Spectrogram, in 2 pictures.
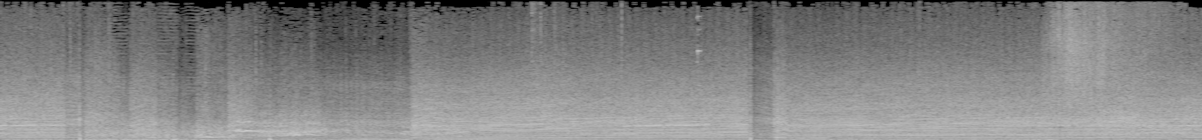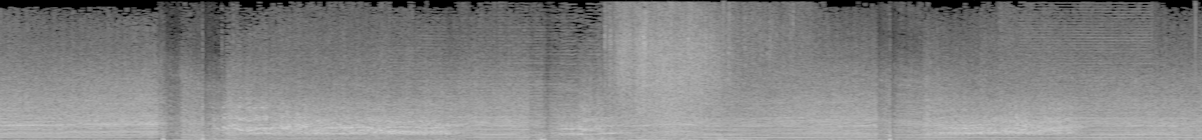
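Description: Tyres screech as a race car slides through corners.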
